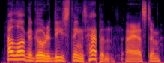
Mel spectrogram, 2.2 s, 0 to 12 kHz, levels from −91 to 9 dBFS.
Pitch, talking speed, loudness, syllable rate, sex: 150 Hz, 275 wpm, -17 LUFS, 7.8 syllables/s, male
